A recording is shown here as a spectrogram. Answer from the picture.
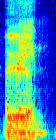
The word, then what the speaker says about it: reign: It's R-E-I-G-N. – Oh, like rain. Reign of terror. – Yeah. – Gotcha. – Rain.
